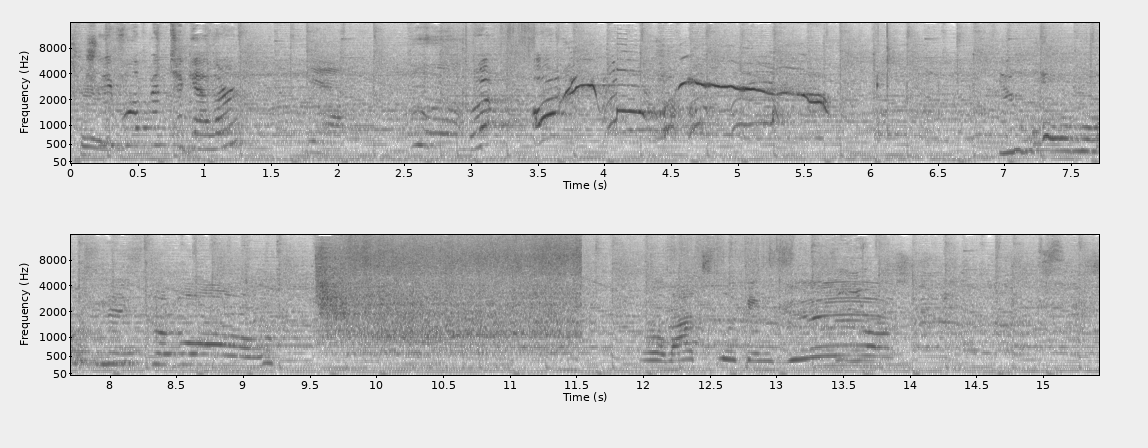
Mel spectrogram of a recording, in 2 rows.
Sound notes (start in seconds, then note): 3.4 shrieks; 9.4 scrambled eggs sizzle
